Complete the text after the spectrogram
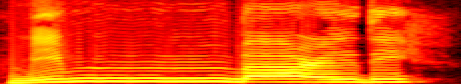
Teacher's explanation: دونوں میم کو ملا کر ایک ساؤنڈ کریٹ ہوگا جو کہ اخفا کا ساؤنڈ ہوگا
